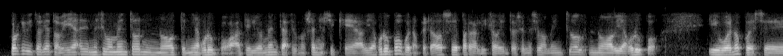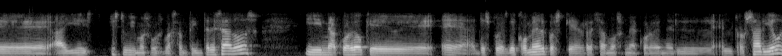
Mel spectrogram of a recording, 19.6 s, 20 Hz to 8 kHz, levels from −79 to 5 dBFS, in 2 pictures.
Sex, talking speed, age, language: male, 165 wpm, 40-59, Spanish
